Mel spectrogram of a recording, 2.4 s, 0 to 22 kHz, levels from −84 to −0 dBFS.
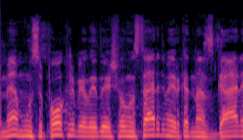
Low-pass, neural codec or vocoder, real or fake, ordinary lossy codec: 14.4 kHz; none; real; MP3, 64 kbps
